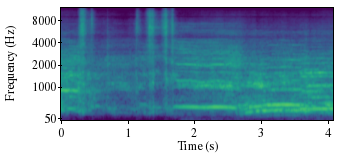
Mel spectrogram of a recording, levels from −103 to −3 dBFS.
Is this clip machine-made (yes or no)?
yes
